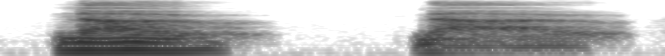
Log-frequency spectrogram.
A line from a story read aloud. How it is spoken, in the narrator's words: he says calmly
